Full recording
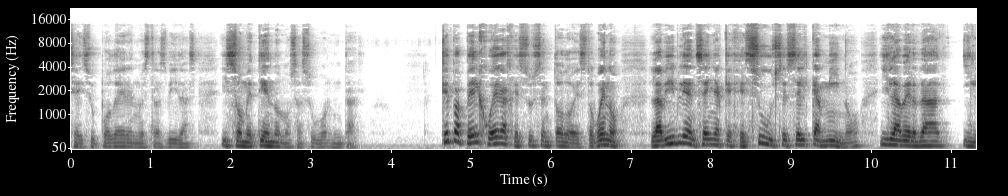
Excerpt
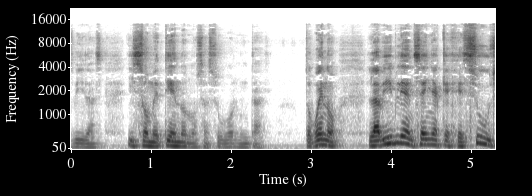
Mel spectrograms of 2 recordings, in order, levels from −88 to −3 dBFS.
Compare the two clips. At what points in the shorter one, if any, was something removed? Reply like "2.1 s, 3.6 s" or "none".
2.9 s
